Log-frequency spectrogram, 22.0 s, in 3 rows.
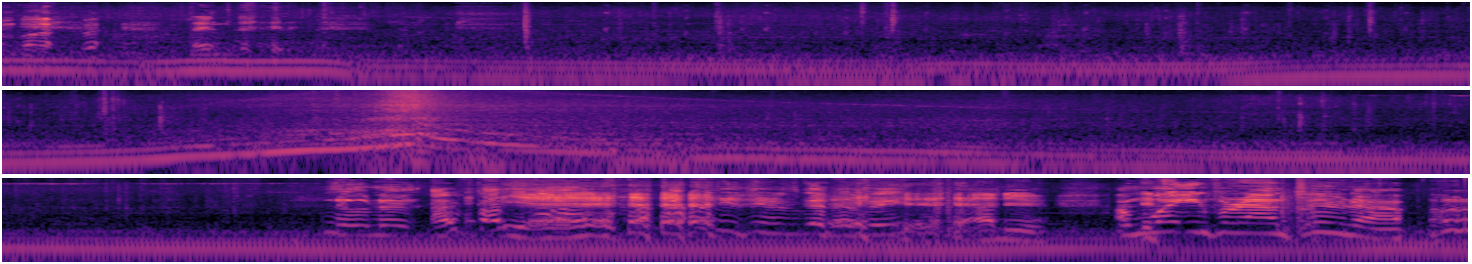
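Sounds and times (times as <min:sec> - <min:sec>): car engine revving hard: 0:07.1 - 0:12.4.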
